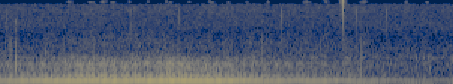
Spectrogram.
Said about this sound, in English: They lapsed into silence then, while Paul devoted himself to driving the car through the heavy city traffic.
